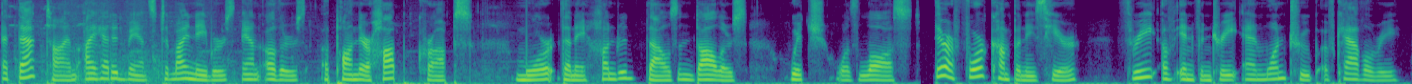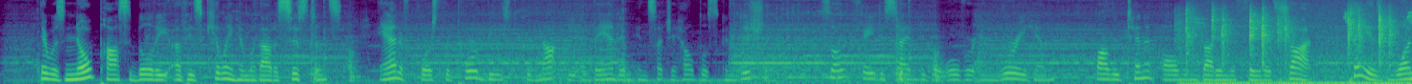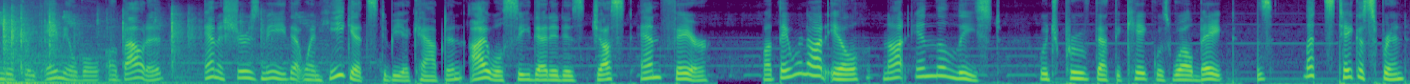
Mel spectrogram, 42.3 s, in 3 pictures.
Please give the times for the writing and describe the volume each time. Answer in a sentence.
The writing can't be heard in this clip.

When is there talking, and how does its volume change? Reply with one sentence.
The talking can be heard from 0.0 to 42.3 s, getting quieter then louder.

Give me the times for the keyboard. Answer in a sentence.
You can hear the keyboard from 25.9 to 31.6 s.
